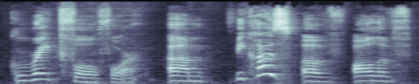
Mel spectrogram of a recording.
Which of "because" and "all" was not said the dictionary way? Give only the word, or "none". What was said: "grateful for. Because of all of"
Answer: none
